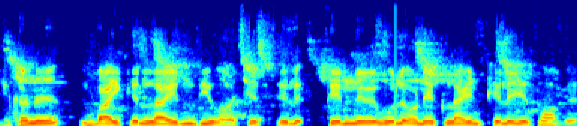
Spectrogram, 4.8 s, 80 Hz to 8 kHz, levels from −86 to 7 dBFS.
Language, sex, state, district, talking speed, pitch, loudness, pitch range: Bengali, male, West Bengal, Kolkata, 185 wpm, 140 Hz, -15 LUFS, 130-145 Hz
